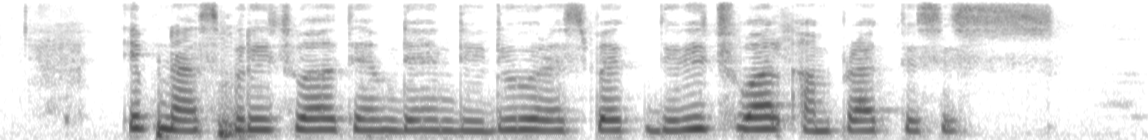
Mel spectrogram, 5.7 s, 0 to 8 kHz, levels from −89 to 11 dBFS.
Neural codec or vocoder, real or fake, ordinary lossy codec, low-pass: vocoder, 22.05 kHz, 80 mel bands, WaveNeXt; fake; none; 7.2 kHz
